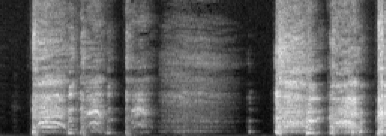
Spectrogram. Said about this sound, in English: Love this cough. I love it.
